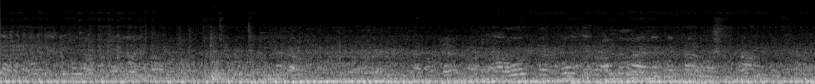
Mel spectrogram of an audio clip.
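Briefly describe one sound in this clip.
Men talk nearby in a busy street.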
